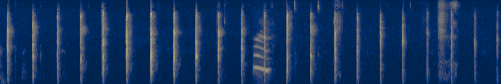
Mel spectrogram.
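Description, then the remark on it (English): One person claps for themselves after telling a joke, clapping steadily at a brisk, even pace with about twenty sharp claps over six seconds, and a brief high-pitched squeaky vocal sound cuts in partway through. “I love your round of applause for yourself.”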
